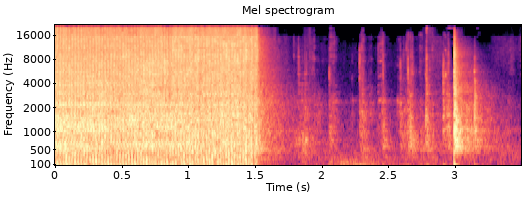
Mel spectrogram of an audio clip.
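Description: Power tool hammers bolts tight on a Chevy Trailblazer timing cover in one loud, continuous rattling burst of about a second and a half, then stops, leaving faint clinks and a single sharp knock.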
